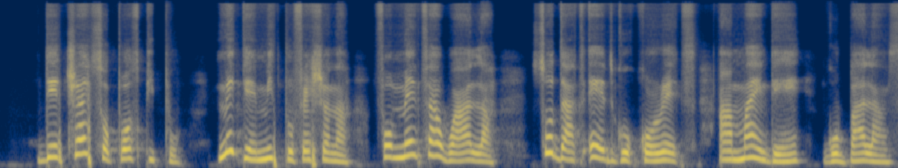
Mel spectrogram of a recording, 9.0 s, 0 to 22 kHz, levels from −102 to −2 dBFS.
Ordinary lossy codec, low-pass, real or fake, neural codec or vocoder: none; none; fake; autoencoder, 48 kHz, 32 numbers a frame, DAC-VAE, trained on Japanese speech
